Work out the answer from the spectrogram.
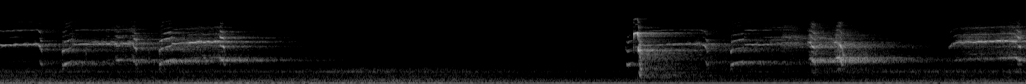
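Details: Nest of falcons in Orange, Australia, 13 November 2022, during feeding of the chicks: two bursts of high, nasal, whining calls separated by about three seconds of quiet, then a sharp clatter and more wails.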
